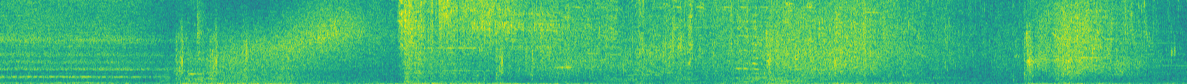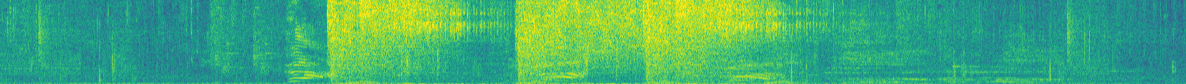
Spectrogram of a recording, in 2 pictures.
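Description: A heavy sword swings and strikes with sharp metallic clashes.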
